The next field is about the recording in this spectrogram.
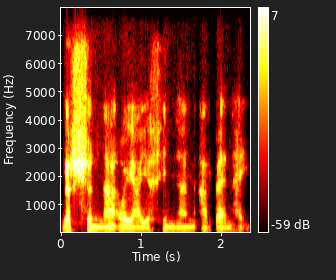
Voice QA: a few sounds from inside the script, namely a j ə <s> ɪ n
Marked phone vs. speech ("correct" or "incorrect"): incorrect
